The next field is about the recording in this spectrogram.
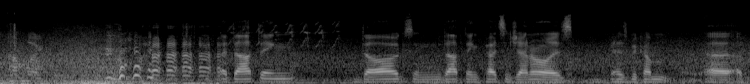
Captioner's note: laughter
